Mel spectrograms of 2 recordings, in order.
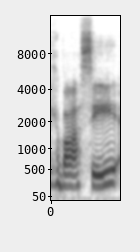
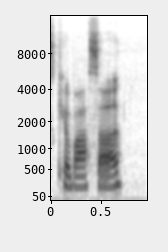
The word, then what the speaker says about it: kielbasa: I'm sorry, I said it wrong. We always called it kielbasa as a kid, but it's kielbasa.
